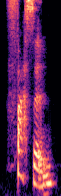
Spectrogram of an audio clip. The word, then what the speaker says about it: fasten: So the first rule, normally if we have the ending S-T-E-N, we normally don't pronounce the T. So we just pronounce it sun, sun. For example, fasten.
